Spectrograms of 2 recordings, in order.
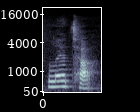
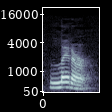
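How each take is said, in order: First: The middle t is a crisp t. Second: The middle t sounds like a soft d. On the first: "British English sounds completely different" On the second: "compare American to British accent"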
